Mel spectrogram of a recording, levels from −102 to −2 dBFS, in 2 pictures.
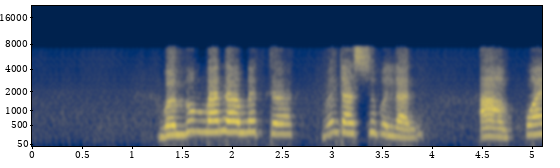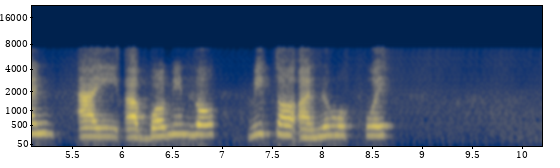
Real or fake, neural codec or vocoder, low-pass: fake; codec, 16 kHz, 0.5 kbps, X-Codec, HuBERT features, trained on balanced general audio; 7.2 kHz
